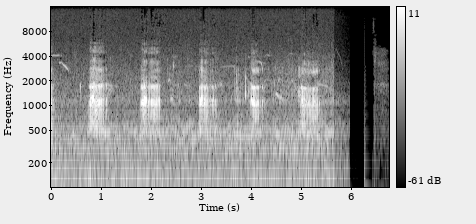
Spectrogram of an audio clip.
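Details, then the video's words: Great egret giving five harsh, hoarse croaks, roughly one each second, over a faint background hiss. "the sound you just heard was that of the great egret"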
